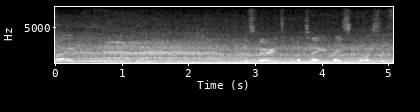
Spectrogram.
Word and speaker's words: Motegi: also a very easy race yeah motegi that's how you pronounce it by the way i forgot to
